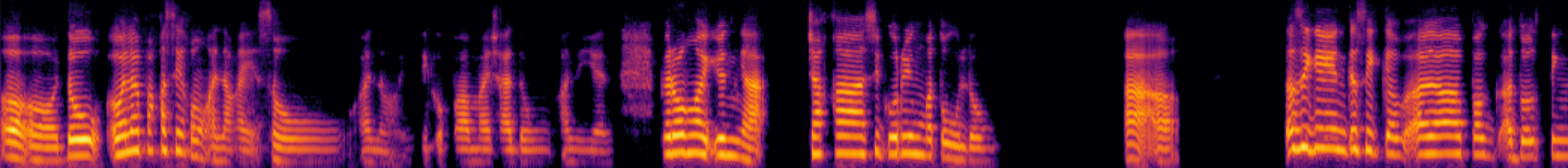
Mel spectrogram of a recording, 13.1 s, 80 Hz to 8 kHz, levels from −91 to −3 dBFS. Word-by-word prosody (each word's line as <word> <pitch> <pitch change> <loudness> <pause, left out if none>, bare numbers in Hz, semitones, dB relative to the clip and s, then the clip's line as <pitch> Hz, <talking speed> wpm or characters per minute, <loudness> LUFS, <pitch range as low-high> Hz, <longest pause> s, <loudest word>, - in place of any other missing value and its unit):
Oo, 185 -5 +2
though 235 +5 +5
wala 295 +6 +3
pa 305 - -3
kasi 310 0 -1
akong 235 -6 -6
anak, 170 -2 -7
eh, 160 -2 -11
so 190 - -7 0.6
ano, 160 -2 -16
hindi 170 0 -25
ko - - -15
pa 165 -1 -7
masyadong 160 -1 -11
ano 165 0 -18
'yan. 155 -1 -18 0.4
Pero 270 +1 +6
nga 275 - +5
'yon 245 -2 +1
nga, 200 - +1 0.3
'tsaka 265 0 +3
siguro 260 -1 -2
'yong 270 -1 0
matulog. 180 -7 -6 1.1
Oo. - - +1 1.0
Kasi 335 +3 +4
ngayon 335 -1 +2
kasi 320 -2 0
kapa 270 -3 -3
ano, 265 +1 +3
'pag 250 -2 -3
adulting 230 +2 -5
240 Hz, 145 wpm, -19 LUFS, 170-270 Hz, 1.1 s, Pero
